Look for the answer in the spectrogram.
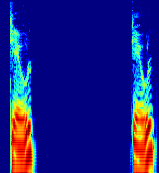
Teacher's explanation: the DJ combination sounds like DY.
